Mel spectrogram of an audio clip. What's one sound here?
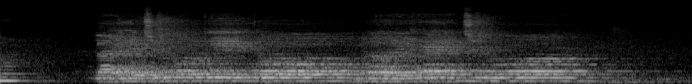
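A man chants in a slow, steady voice through a microphone, echoing slightly.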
